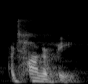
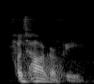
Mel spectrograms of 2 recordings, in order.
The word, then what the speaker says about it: photography: the last syllable professor and the last example photography photography all right so the tall is the loudest syllable you can barely hear the but that's really quick not as loud consult a little bit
